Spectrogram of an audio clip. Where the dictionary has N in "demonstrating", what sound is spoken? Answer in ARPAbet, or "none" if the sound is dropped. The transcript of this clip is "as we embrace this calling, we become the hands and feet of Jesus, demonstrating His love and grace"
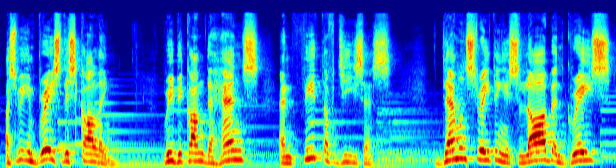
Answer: N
